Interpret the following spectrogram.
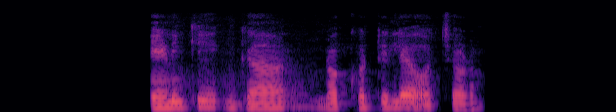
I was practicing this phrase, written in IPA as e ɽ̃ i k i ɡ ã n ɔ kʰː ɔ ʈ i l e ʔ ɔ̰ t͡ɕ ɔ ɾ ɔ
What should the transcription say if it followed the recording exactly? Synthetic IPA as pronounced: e ɽ̃ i k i ɡ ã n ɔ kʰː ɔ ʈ i l e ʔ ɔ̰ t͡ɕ ɔ ɽ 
